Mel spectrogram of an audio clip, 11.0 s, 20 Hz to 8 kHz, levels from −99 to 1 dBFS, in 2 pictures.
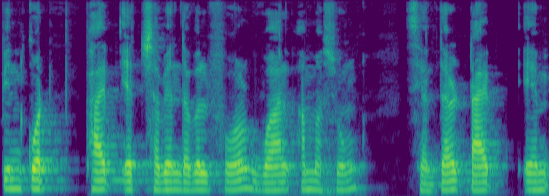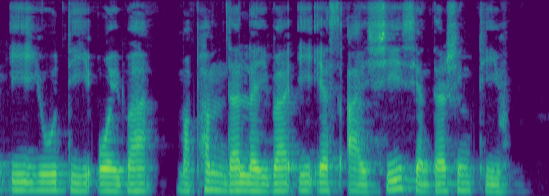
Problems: none marked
